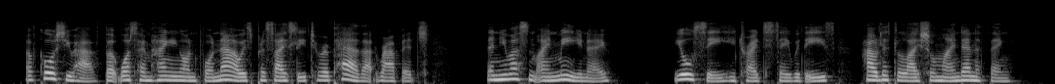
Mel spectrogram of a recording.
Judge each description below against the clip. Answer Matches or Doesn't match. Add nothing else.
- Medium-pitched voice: Matches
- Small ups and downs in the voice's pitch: Doesn't match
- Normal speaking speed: Doesn't match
